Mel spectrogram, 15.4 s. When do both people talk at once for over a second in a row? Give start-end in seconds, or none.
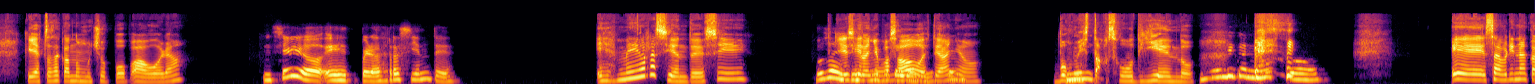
8.2-9.7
